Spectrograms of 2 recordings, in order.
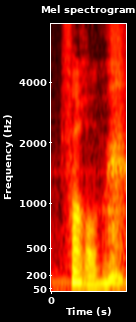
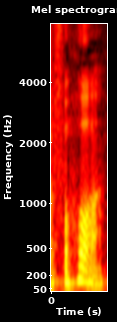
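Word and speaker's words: Forró: Also er wird geschrieben F-O-R-R-O oder so. – Foro. Okay. – Und man würde jetzt sagen, Foro. Ausgesprochen wird es aber Fohor.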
